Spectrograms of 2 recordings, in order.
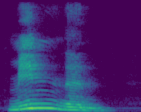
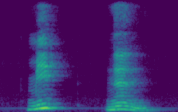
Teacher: when 티귿 받침 meets with 미음 or 니은 consonants, its pronunciation will be changed into 니은 받침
